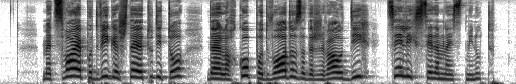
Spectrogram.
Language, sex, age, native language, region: Slovenian, female, 18-29, Slovenian, Savinja region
